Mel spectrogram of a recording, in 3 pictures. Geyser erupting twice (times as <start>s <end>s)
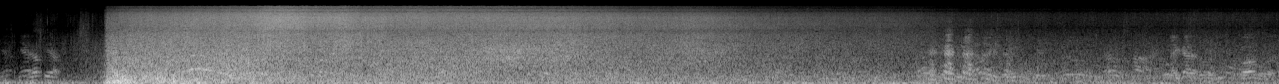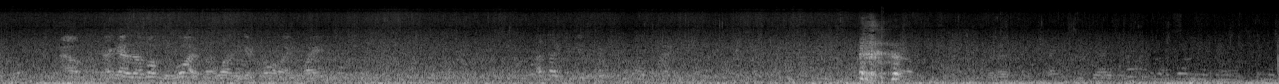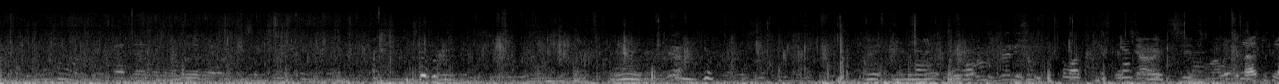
0.6s 29.8s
